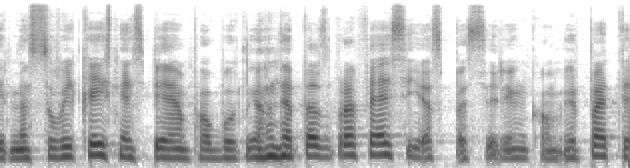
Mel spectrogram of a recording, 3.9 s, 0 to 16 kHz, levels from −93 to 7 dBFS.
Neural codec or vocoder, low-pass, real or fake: codec, 44.1 kHz, 7.8 kbps, Pupu-Codec; 14.4 kHz; fake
